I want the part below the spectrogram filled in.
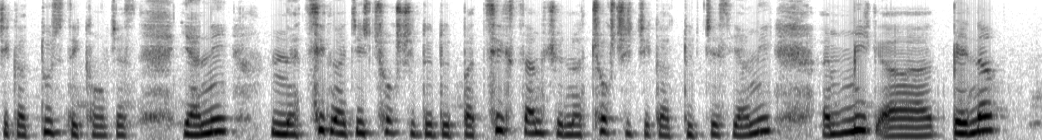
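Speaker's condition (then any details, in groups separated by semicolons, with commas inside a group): No condition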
